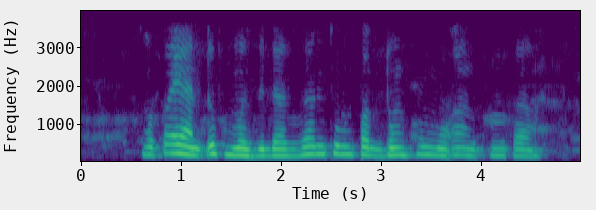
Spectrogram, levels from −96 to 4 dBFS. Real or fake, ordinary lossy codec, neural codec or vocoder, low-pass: fake; AAC, 32 kbps; codec, 16 kHz, 4 kbps, FunCodec, trained on Chinese and English, 50 frames a second; 3.6 kHz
